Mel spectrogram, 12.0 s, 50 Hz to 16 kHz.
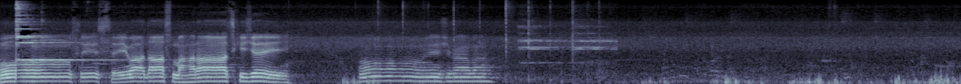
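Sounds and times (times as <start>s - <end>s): metal bell ringing: 0.2s - 2.2s, 6.4s - 7.8s.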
